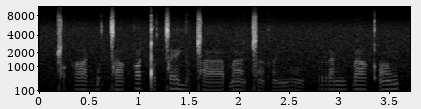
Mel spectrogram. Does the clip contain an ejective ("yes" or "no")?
yes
